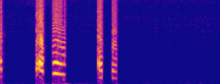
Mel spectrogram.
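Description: A woman's voice in short, clipped fragments with dead silence between them, as if the microphone signal keeps cutting out. It stops about a second in.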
